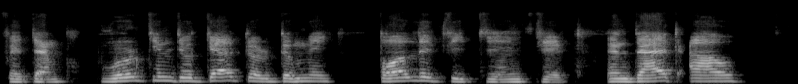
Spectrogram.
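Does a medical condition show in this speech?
Yes: cerebral palsy.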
